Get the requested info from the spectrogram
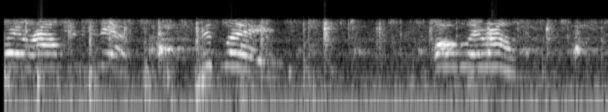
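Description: Young children's high voices calling out in long, drawn-out shouts while they play small hand percussion (hand cymbals, tambourine, rhythm sticks), with sharp taps and clashes scattered throughout.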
